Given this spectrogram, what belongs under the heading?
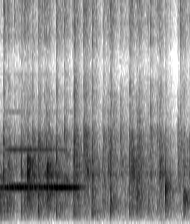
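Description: Studio audience applause on a televised Indian quiz show, a dense steady patter of clapping that fills the room, then thins and becomes more scattered toward the end.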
